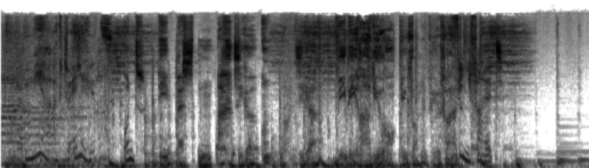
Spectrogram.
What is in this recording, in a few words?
radio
